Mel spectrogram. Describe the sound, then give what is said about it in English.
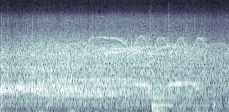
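A crowd applauds steadily, a dense wash of clapping that stays loud throughout, with a few whistles rising above it and faint voices mixed in. “I'd like to share that round of applause with some gentlemen that have been working hard up here.”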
